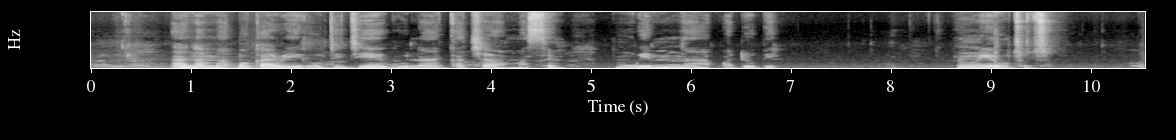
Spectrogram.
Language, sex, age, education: Igbo, female, 30-45, tertiary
